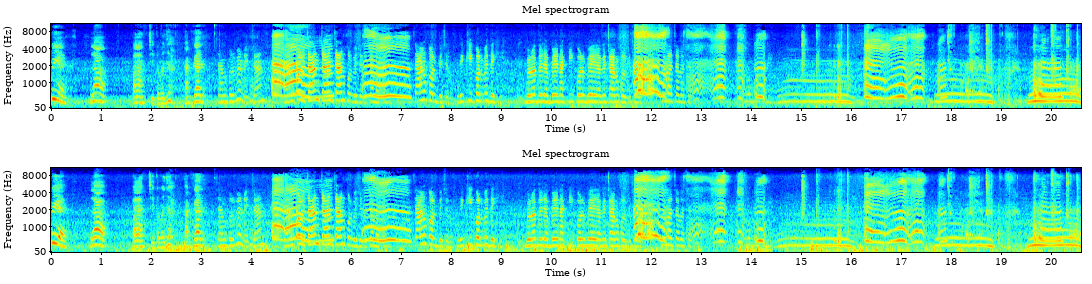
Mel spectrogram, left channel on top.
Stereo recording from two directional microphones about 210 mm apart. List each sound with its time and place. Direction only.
0.0 s a sound: 40° right (ahead or behind)
1.6 s a woman's voice: 40° right (ahead or behind)
3.7 s speech: 25° right (ahead or behind)
4.4 s speech: 5° right (ahead or behind)
5.1 s speech: 25° right (ahead or behind)
6.2 s speech: 5° right (ahead or behind)
7.2 s speech: 20° right (ahead or behind)
11.6 s baby cry: centre (ahead or behind)
12.3 s speech: 20° right (ahead or behind)
12.8 s baby cry: centre (ahead or behind)
15.7 s baby cry: 10° right (ahead or behind)
19.6 s a sound: 5° right (ahead or behind)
